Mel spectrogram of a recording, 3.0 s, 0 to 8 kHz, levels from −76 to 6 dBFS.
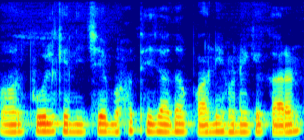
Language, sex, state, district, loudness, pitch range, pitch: Hindi, male, Chhattisgarh, Kabirdham, -16 LUFS, 115-125 Hz, 120 Hz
